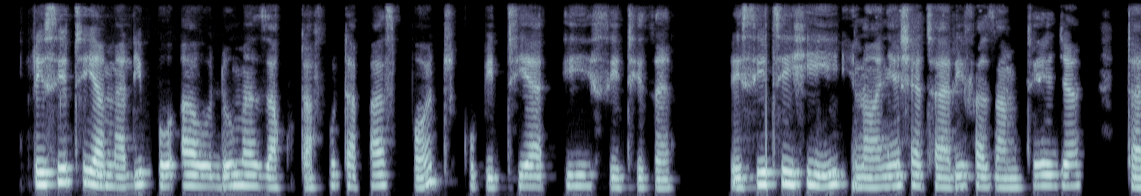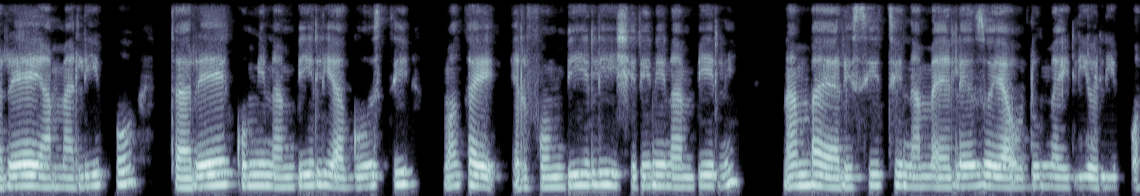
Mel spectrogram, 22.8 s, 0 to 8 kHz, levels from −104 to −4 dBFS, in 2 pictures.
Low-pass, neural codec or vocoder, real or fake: 7.2 kHz; none; real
